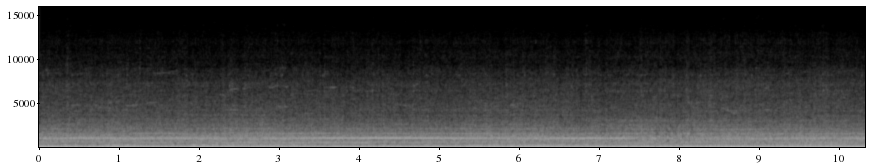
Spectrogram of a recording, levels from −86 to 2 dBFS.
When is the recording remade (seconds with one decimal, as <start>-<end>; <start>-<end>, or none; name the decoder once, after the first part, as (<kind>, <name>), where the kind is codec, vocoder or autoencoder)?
7.7-8.2 (vocoder, BigVGAN v2)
